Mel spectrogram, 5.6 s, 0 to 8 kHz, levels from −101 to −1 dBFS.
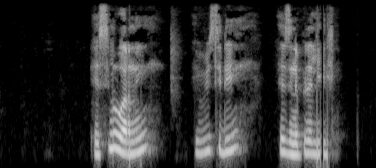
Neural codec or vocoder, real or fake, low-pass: none; real; 7.2 kHz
